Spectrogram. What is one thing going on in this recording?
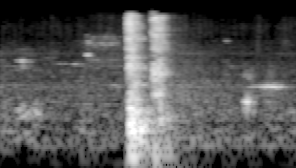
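A lacrosse stick knocks sharply once as a ball is caught.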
